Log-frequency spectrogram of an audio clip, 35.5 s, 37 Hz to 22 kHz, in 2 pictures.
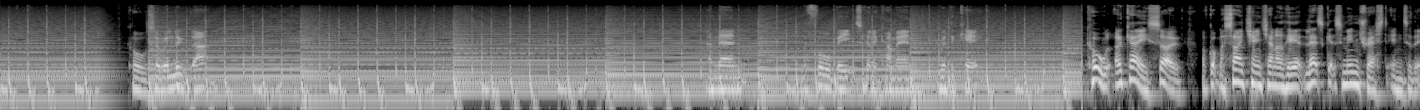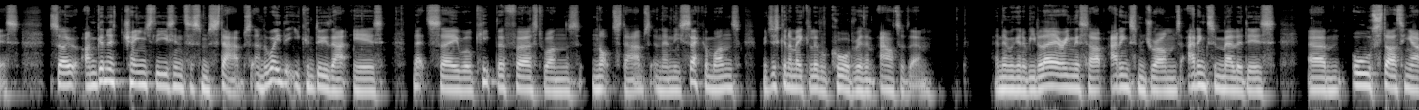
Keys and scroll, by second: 1.1 space, 7.8 super+d, 9.0 ctrl+Down, 11.5 ctrl+Right, 13.4 space, 15.5 super+d, 28.4 p.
